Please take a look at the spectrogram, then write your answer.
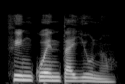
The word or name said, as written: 51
